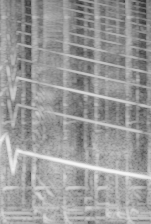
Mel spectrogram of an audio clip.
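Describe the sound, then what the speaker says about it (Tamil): An ambulance siren wails loud and close in a steady falling tone, broken by repeated thumps and scuffles of nearby activity. "ஆம்புலன்ஸ் வந்துருச்சு."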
